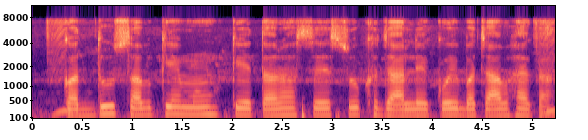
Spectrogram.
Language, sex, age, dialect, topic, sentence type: Magahi, male, 18-24, Western, agriculture, question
